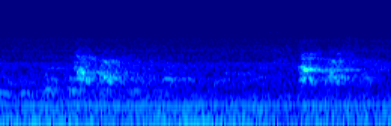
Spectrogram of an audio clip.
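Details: Small-town Sunday evening with dogs barking in the distance: a pair of brief, harsh barks roughly two seconds apart, set against a constant low electrical hum and quiet background.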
